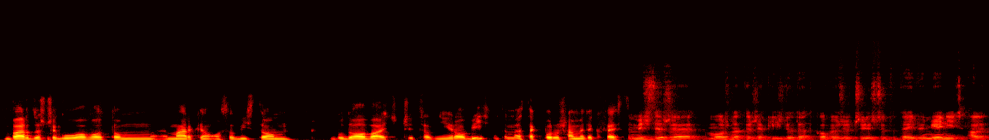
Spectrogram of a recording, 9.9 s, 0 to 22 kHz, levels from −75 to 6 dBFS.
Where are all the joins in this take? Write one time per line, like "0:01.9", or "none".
0:06.3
